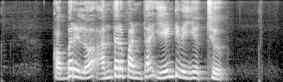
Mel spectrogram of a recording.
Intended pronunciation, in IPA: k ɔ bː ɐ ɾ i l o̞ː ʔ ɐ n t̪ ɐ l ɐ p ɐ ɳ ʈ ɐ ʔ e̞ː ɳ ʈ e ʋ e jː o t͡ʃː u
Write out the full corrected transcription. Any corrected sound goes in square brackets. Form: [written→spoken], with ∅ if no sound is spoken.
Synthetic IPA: k ɔ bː ɐ ɾ i l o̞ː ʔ ɐ n t̪ ɐ [l→ɾ] ɐ p ɐ ɳ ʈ ɐ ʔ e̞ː ɳ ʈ [e→i] ʋ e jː o t͡ʃː u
